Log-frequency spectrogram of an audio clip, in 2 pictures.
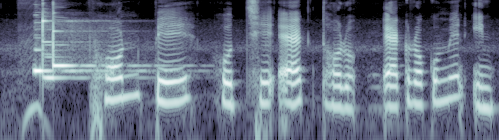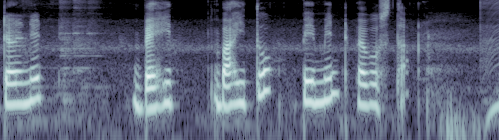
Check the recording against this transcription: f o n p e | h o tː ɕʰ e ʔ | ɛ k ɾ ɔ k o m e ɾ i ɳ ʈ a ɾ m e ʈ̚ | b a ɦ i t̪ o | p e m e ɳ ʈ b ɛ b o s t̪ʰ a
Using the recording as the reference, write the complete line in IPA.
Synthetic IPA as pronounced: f o n p e | h o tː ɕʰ e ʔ | ɛ k ɾ ɔ k o m e ɾ i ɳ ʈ a ɾ n e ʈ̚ | b a ɦ i t̪ o | p e m e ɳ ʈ b ɛ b o s t̪ʰ a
